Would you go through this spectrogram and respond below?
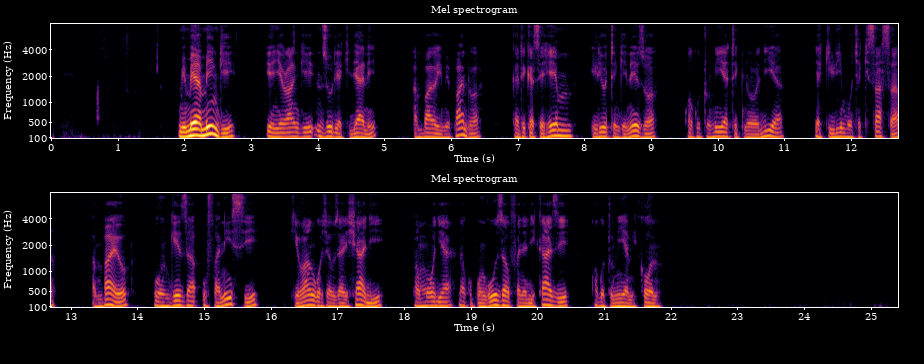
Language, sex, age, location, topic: Swahili, male, 25-35, Dar es Salaam, agriculture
